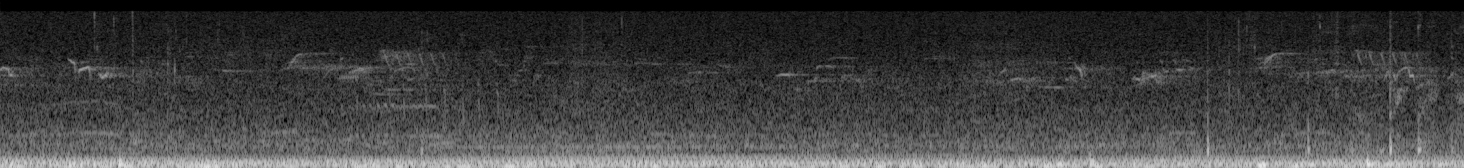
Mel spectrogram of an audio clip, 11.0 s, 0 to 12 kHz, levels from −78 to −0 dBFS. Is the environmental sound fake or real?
real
